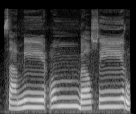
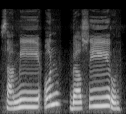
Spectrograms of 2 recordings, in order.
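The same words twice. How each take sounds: First: The tanwin before b sounds as a nasal m. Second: The tanwin before b sounds as a plain n. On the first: The speaker calls it right. "tapi jadi sami'un basirun" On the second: The speaker calls it wrong. "bukan sami'un basirun"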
